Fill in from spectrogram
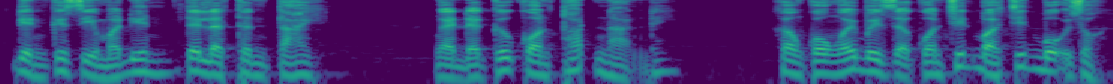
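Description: A man's voice: mid-range voice, expressive, very fast, dark tone, voice pushed up, lightly acted. A man voicing a desperate, obsessed young man, frantic and pleading.

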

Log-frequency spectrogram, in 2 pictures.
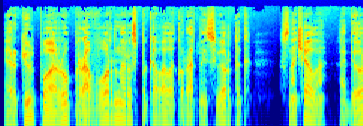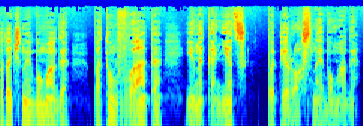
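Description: Low-voiced male audiobook narrator. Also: lively intonation, moderate pace, a little mellow, husky, no echo, clean studio sound.

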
